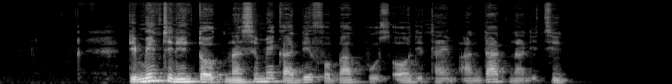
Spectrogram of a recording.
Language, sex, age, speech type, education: Nigerian Pidgin, female, 30-45, spontaneous, tertiary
